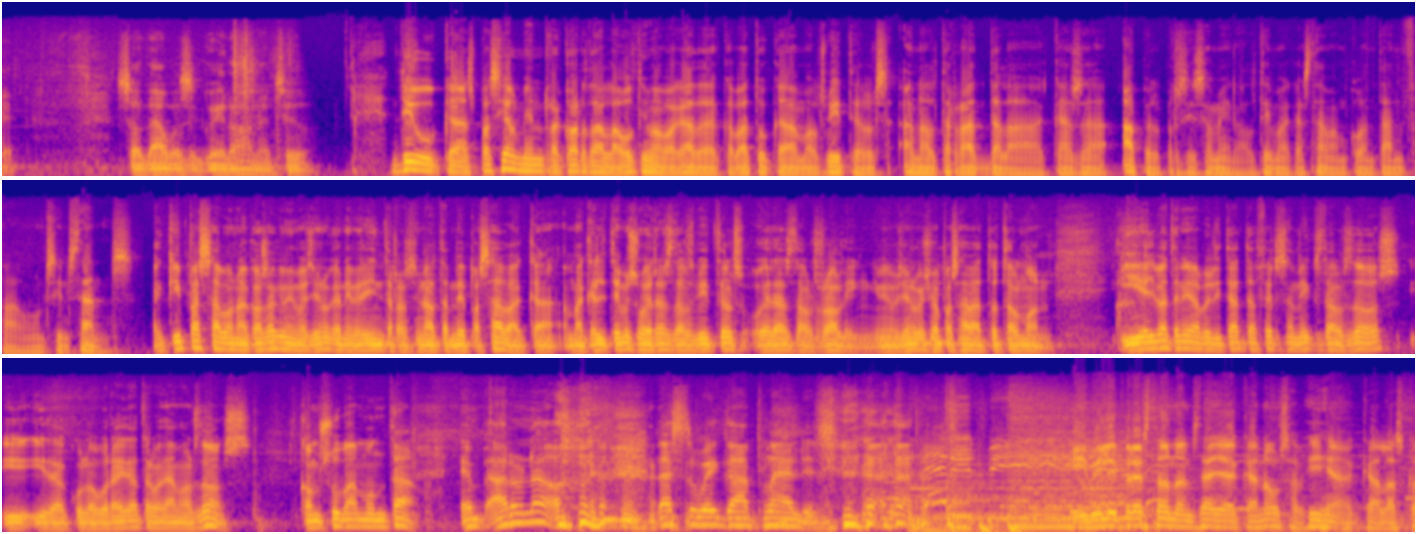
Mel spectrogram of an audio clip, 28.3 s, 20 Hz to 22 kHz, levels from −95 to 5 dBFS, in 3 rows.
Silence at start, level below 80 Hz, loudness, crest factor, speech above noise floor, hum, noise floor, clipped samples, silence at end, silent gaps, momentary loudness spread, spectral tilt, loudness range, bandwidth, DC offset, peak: 0 s; -30 dBFS; -14 LUFS; 14 dB; 23 dB; none; -37 dBFS; under 0.1%; 0 s; none; 10 LU; -4.5 dB/octave; 7 LU; 15.5 kHz; under 0.1%; 0 dBFS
